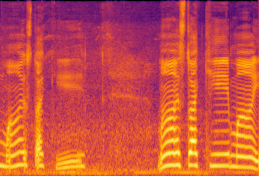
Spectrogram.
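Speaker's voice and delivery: retold, half-performed desperate plea; mildly anguished calling. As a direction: call out to a mother who won't look, lightly agonized. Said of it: "E eu falava já agoniada".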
